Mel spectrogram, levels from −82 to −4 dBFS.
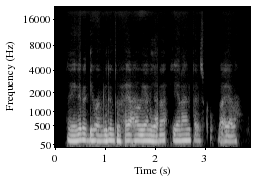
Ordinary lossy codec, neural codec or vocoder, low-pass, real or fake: none; codec, 44.1 kHz, 2.6 kbps, DAC; 19.8 kHz; fake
